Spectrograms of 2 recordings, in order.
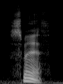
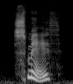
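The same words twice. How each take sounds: First: Said in the usual way. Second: Put-on high, loud surprised old woman. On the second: A narrator's reading. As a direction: echo the name in drunken surprise.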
